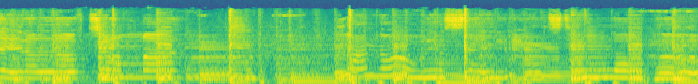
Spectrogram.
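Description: Acoustic guitar strumming accompanying a man singing a pop love song, his voice bending through melodic runs between lines.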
